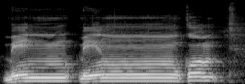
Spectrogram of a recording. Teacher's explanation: میم نون زیر مین آواز ناک میں لے کے جائیں گے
